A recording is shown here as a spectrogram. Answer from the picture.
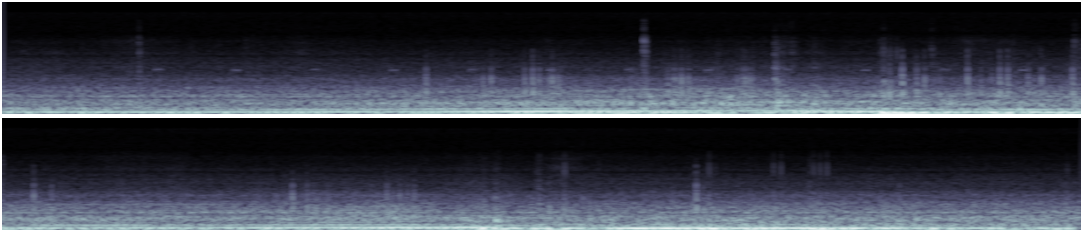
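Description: Car engine and road noise heard from inside the cabin while driving, a low steady hum whose engine note shifts up and down a few times. Scattered small clicks and knocks come in the middle seconds.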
